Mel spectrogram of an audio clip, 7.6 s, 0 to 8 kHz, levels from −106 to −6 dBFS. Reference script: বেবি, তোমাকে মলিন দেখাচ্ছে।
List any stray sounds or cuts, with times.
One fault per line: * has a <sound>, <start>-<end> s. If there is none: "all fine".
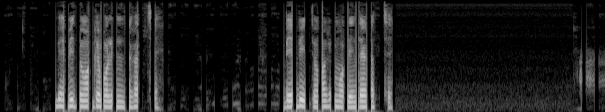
all fine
